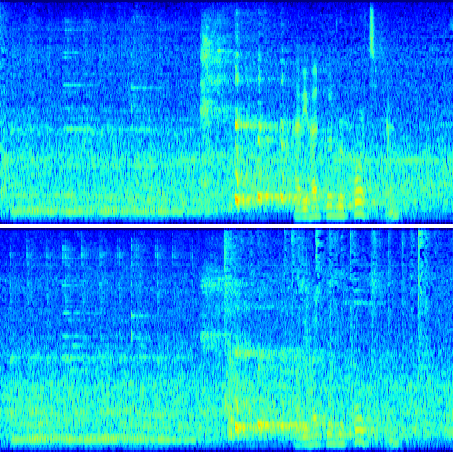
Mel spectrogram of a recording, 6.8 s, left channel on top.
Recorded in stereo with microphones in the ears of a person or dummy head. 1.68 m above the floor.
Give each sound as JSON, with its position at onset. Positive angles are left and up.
{"t": 0.1, "sound": "a guitar", "side_deg": -25, "distance_m": 2.0}
{"t": 3.0, "sound": "a giggle", "side_deg": 55, "distance_m": 2.5}
{"t": 4.4, "sound": "a man speaking", "side_deg": 60, "distance_m": 1.0}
